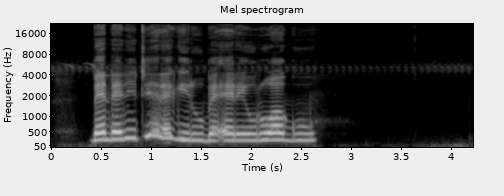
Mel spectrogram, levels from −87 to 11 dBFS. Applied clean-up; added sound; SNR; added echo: none; none; none; none.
